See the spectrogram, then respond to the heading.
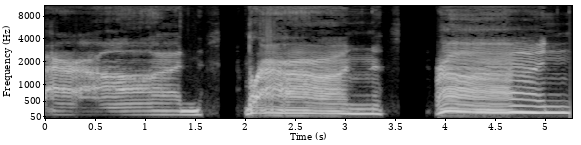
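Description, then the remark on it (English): A voice imitates an ominous Christopher Nolan-style cinematic braam swell, droning three long, loud, low blasts, each held about a second and a half, with short silent gaps between them. “The ominous swelling.”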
